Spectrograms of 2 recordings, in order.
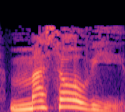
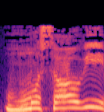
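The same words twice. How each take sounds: First: مساوی said "masaawi"; fatha on first syllable. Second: مساوی said "mosaawi"; damma on first syllable. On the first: Presenter teaching the word for evil, مساوی as "masaawi". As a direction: open مساوی with short a. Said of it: "به فتح اول". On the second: Presenter teaching the word for equal, مساوی as "mosaawi". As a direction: open مساوی with short o. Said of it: "به ضم اول". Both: Shown as a demonstration.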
